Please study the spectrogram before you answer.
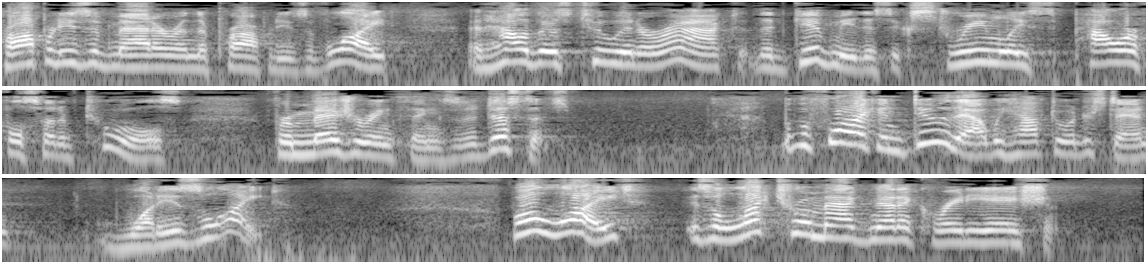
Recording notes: Recorded 2007 Oct 22 in 1000 McPherson Lab on the Columbus campus of The Ohio State University.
